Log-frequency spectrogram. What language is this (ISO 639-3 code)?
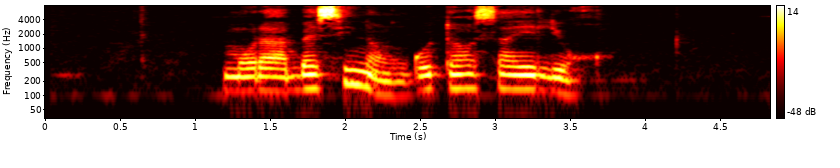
mgg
